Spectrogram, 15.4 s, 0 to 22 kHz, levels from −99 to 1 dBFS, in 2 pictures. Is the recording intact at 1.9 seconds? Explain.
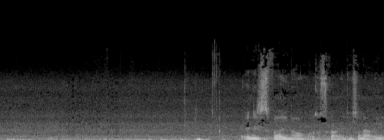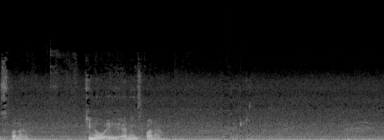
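No. From 1.33 to 2.41 s the sound turns into a rigid, metallic buzz at 188 Hz, the robotic sound from repeated short buffers. The likely cause is audio arriving too seldom, so roughly half this stretch is filled by repeating the last few milliseconds while real audio is skipped.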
